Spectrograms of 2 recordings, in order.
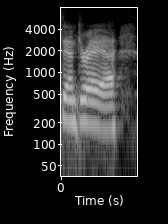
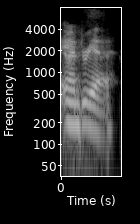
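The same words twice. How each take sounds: First: The middle syllable sounds like the nickname Dre. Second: The middle syllable does not sound like Dre. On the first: The speaker calls it right. "if you go by Dre, then it's Andrea" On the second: The speaker calls it wrong. "instead of Andrea"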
